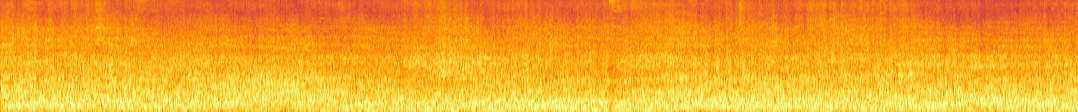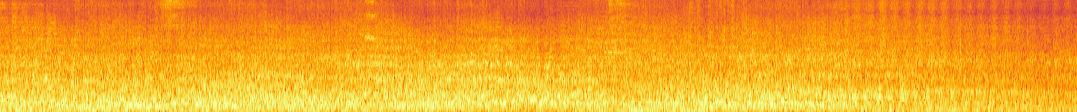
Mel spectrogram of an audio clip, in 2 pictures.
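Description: Freight train cars rolling past close by: a steady rumble of steel wheels on rail with clickety-clack over the rail joints and a few brief high wheel squeals. It gets somewhat quieter near the end.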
